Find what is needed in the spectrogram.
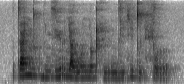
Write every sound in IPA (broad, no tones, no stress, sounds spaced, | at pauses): t æ ɲ n d u ʈ b i ɲ zʲ e r ʎ a l u o̯ ɲ o ʈ h i r n d i c i t u c ɕ o r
